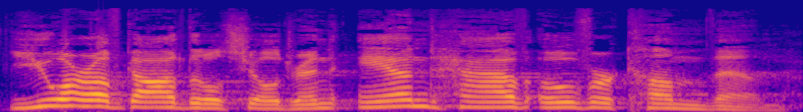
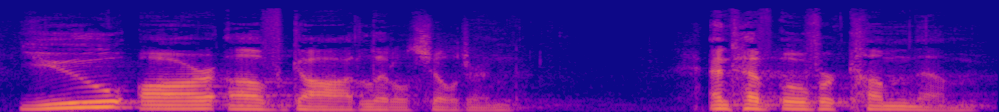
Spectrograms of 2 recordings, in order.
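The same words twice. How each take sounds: First: Louder, stressing "of God" with a falling close; emphatic proclamation. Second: Tender reading. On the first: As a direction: proclaim it boldly to the congregation. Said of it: "Look at the next phrase". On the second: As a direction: read it softly, like comfort to children. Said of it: "As I read verse four". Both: Shown as a demonstration.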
